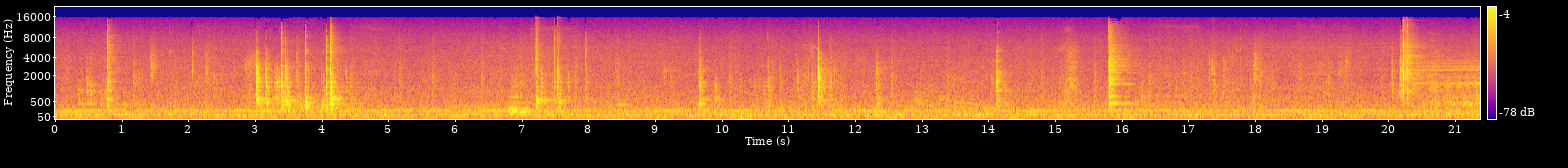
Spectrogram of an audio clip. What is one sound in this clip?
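Metal parts click and clink as a tool's chuck is tightened by hand.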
